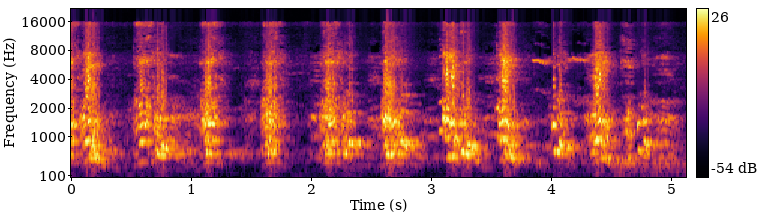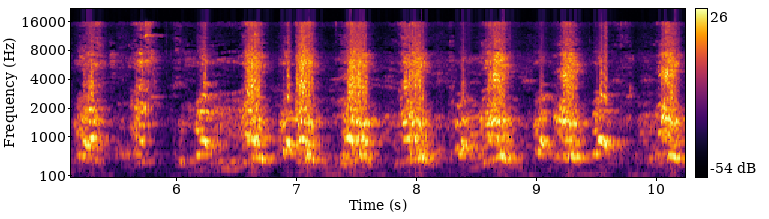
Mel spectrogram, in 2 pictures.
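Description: Dogs in shelter kennels barking without a break, about two or three barks a second, with yips mixed in.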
